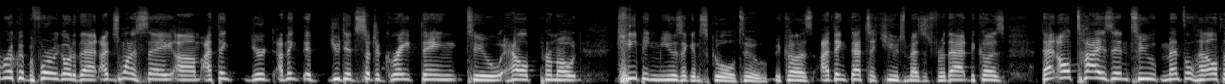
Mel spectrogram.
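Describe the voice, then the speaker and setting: Male host. Very high pitch, dry sound, eager and effusive, informal. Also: brisk, darkish tone, no echo. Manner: enthusiastic, gushing, slangy. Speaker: show host. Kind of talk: casual chat.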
